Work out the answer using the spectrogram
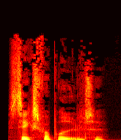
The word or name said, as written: sexforbrydelse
